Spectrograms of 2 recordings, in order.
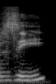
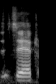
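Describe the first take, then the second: First: The letter is said the American way, as zee. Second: The letter is said the British way, as zed.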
